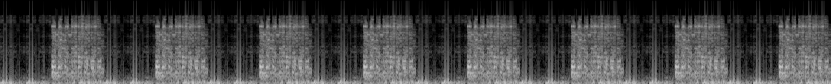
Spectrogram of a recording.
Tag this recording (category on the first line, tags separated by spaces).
Instrument samples > Percussion
Loopable Alien Ambient Dark Industrial Drum Underground Soundtrack Packs Samples Weird Loop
